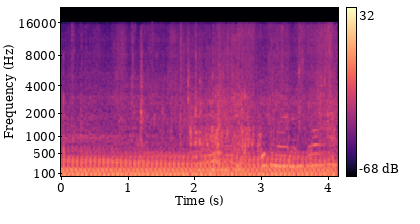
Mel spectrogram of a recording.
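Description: Small engine-driven water pump running steadily with a low, fast, even beat, pumping floodwater out of a rain-soaked field.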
